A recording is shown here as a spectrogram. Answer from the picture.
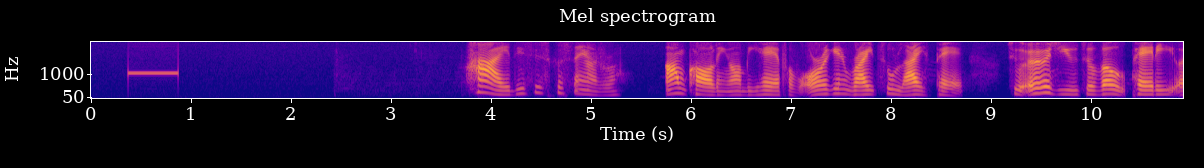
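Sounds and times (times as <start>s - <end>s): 
answering machine electronic beep: 0.4s - 0.9s
speech: 3.8s - 10.9s.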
